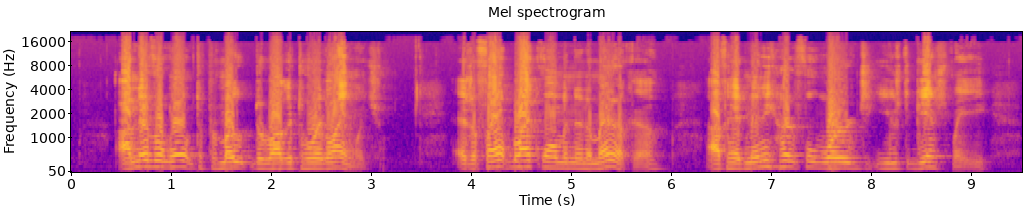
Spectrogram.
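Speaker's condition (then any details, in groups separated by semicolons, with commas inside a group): Cerebral palsy, spastic diplegia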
